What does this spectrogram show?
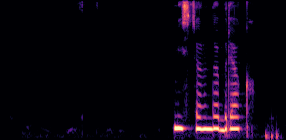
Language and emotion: Russian, neutral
